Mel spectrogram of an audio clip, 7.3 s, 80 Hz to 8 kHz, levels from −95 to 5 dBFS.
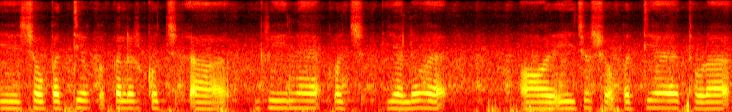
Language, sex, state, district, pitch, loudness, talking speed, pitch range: Hindi, female, Bihar, Muzaffarpur, 185 Hz, -20 LUFS, 180 wpm, 180-190 Hz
